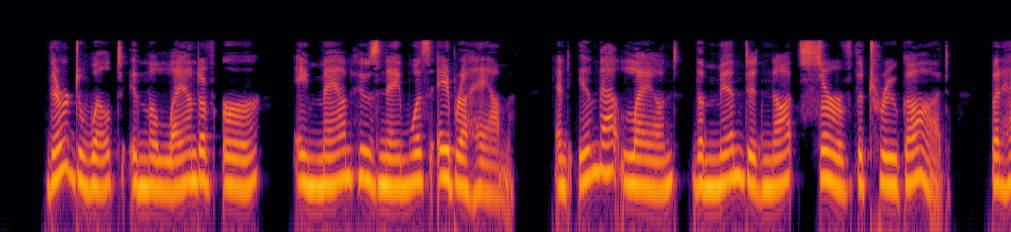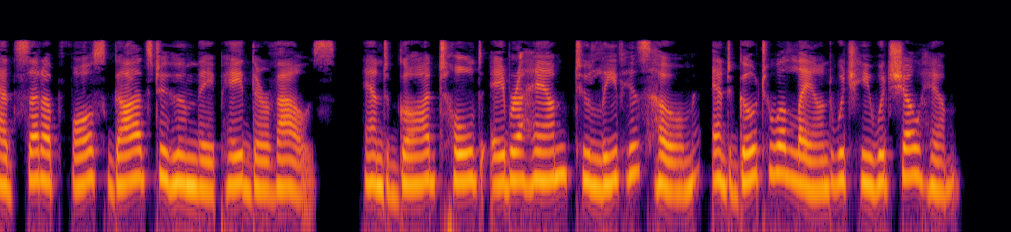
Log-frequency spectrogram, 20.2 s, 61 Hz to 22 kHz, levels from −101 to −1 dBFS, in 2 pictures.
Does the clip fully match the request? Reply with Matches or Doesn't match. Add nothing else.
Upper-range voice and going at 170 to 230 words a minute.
Matches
